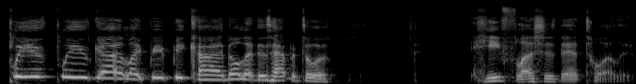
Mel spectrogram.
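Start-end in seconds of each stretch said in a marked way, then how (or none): 0.1-3.3 high, pleading prayer; desperate pleading. Retold or imitated. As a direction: beg God desperately.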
